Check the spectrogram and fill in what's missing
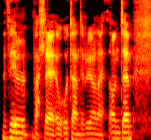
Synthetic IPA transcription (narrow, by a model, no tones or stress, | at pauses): ðɪmvaɬɛʊdandəɾɪɔlˠɛθɔndəːm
